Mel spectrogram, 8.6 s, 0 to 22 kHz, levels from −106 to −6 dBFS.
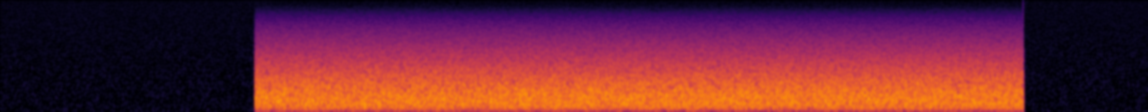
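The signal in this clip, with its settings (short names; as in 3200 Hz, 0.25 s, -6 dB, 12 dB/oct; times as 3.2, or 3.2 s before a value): noise band 190–720 Hz, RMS -27.5 dBFS 5.76 s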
